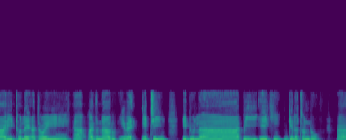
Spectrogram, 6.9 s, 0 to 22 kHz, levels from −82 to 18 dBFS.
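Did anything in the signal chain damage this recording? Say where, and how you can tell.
No, nothing in the signal chain audibly damaged this speech recording; the signal holds steady, continuous and intact all the way through.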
